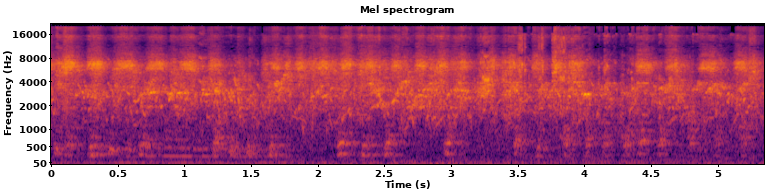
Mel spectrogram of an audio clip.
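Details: Busy budgerigar warbling: a nonstop stream of high, raspy squawks and chirps mixed with some lower, buzzy notes.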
